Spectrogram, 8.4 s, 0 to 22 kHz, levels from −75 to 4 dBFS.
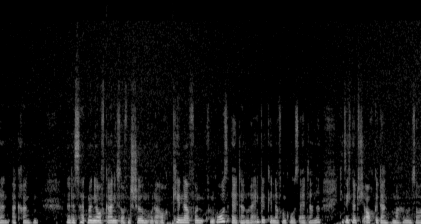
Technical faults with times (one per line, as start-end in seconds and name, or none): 0.00-8.44 overdone noise removal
